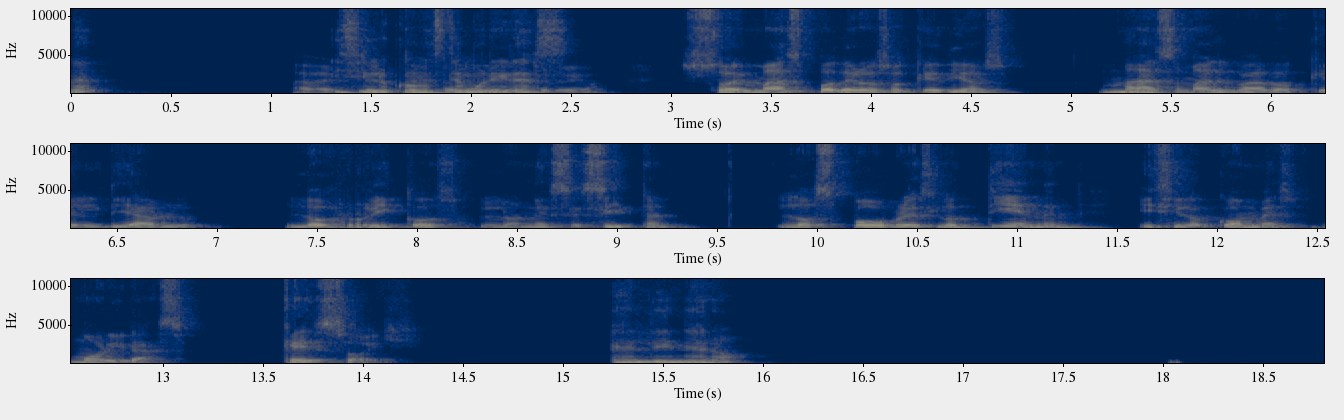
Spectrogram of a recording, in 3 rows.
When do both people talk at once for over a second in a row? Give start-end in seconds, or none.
1.3-2.6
